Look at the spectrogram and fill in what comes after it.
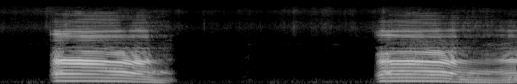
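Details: Tame cattle being herded back to a farm pen; two loud, long harmonic moos, each about a second long, the pitch sliding gently downward, separated by a quiet pause with faint background rustle.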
